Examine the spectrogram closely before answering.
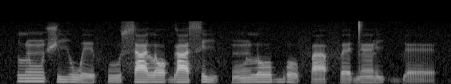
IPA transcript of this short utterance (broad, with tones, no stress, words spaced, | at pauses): lũ˦ʃi˧we˨ fu˧ sa˦lɔ˦ɡa˦ si˦˨fũ˨˦ lo˦bo˦˨fa˨ fɛ˧dɛ̃˦ɾi˧ ɡ͡bɛ˨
